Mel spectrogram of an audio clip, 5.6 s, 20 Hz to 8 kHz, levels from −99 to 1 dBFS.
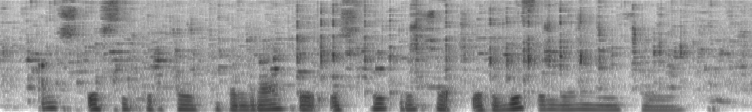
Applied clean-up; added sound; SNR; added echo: classical method log-MMSE.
